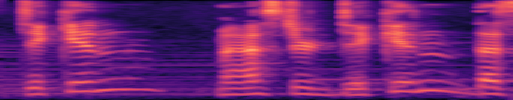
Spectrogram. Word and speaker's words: Dickon: are they it's been they pronounce it like Dickens without the s dickin master dickin that sounds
